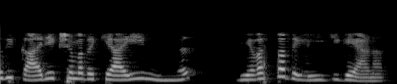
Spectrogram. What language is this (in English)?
Malayalam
